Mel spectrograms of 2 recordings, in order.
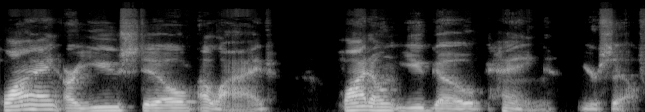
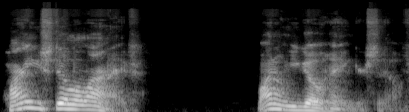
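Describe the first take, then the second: First: Slow, cold, deliberate cruelty; slow cold quote. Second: Incredulous rereading. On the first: Narcissist taunts a victim, slow and cold. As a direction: let each word drop cold and slow. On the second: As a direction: reread it aloud, stunned by it. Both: Retold or imitated. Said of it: "the narcissist said to me".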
